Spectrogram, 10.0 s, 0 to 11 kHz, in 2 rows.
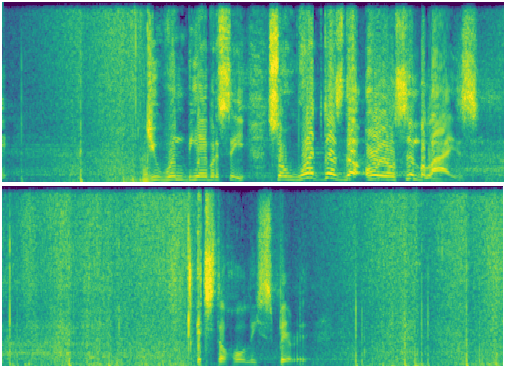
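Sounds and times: rustling on clip-on microphone: 5.0 - 7.1, 8.2 - 10.0.

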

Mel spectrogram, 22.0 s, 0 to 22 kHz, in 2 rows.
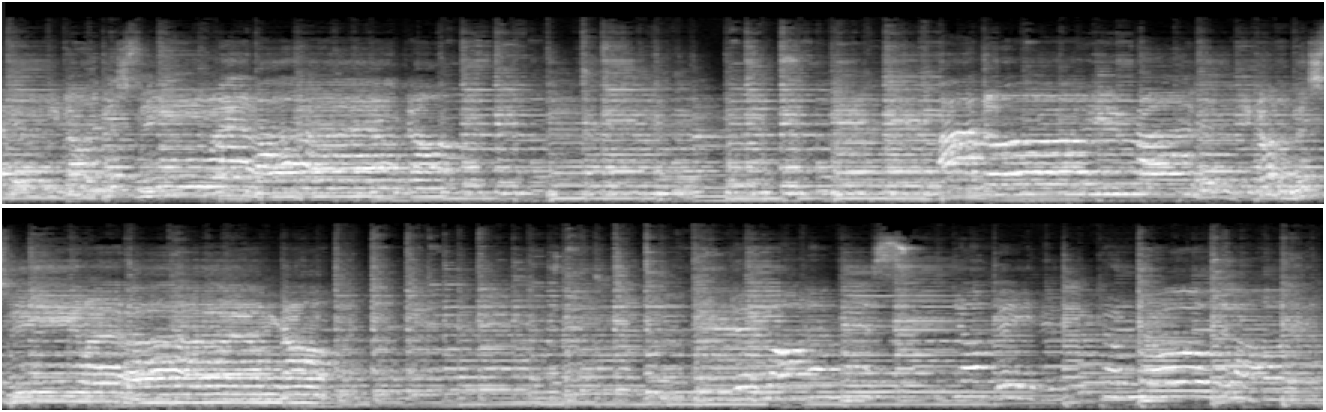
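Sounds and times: woman singing: 0.0 - 3.8, 7.8 - 13.4, 17.1 - 22.0
acoustic guitar: 0.0 - 22.0.

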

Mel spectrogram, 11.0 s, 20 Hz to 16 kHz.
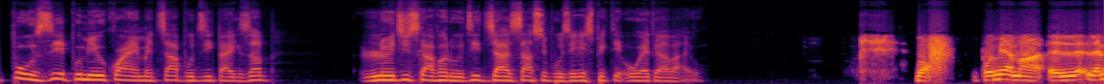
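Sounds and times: man's sneeze-like breath burst: 8.6 - 9.6.

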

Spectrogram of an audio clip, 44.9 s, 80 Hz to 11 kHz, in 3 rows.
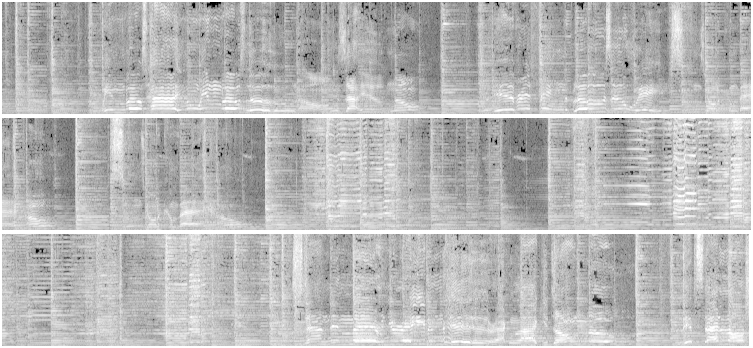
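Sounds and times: strummed acoustic guitar: 0.0 - 44.9
harmonica solo: 19.8 - 44.9.

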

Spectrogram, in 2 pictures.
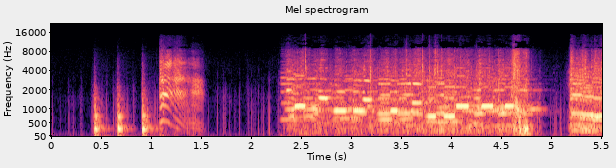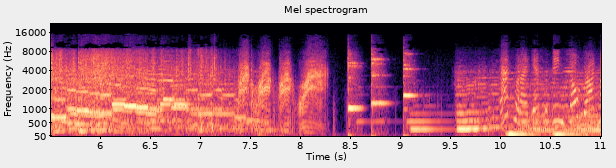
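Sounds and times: cartoon duck voice quacking: 1.1 - 1.6, 7.4 - 8.4.

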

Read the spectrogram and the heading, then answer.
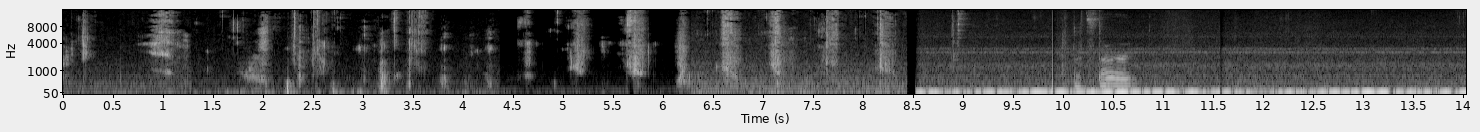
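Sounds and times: crunchy bites and chewing: 0.0 - 9.0.

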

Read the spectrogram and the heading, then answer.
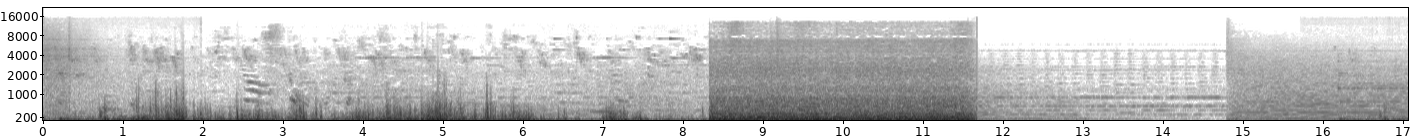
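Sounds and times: strong wind buffeting microphone: 0.0 - 11.7.

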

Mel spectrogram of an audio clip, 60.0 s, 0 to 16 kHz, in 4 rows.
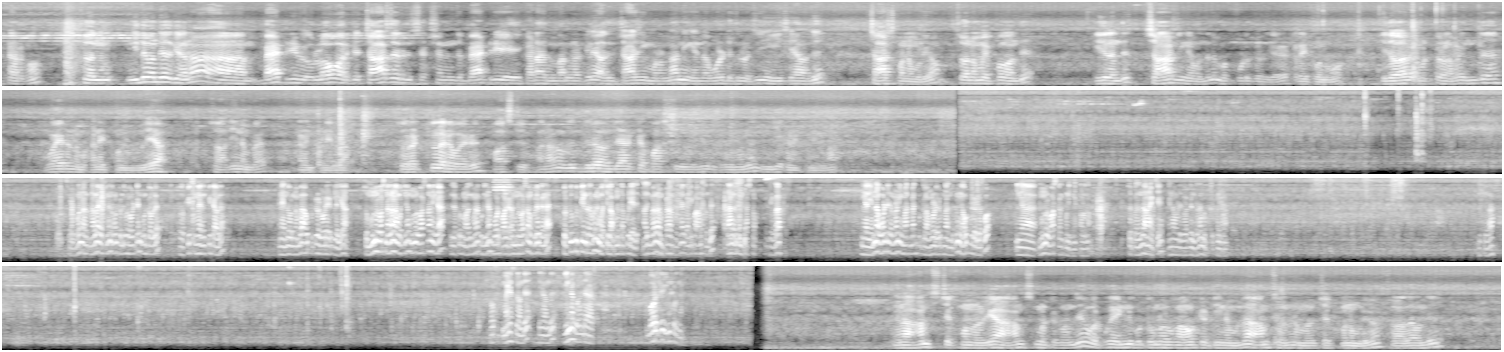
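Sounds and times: person speaking: 30.6 - 37.8, 38.6 - 42.3, 44.8 - 45.0, 49.9 - 51.8.

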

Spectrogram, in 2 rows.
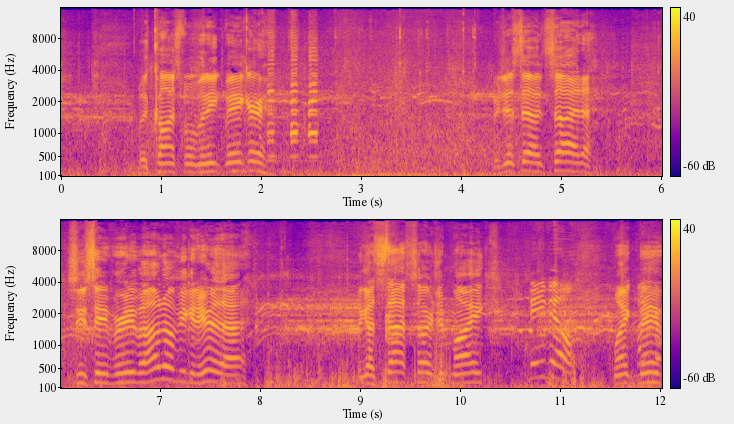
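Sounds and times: traffic rumbling: 0.0 - 12.0
vehicle horn toots: 2.0 - 2.8.

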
